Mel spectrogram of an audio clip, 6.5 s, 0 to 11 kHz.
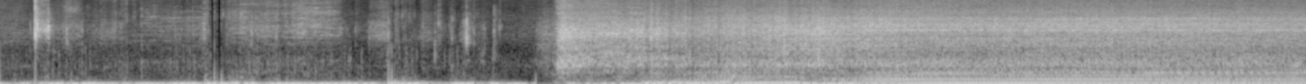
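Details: Mercedes W177 A45s first start after fitting a 200-cell sports cat downpipe with reused manifold gasket: brief starter churn, catches and settles to a steady deep idle, no ticking or puffing; no leak felt at manifold or joints.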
